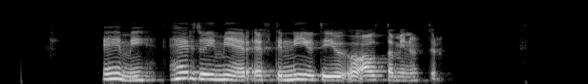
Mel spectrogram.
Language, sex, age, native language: Icelandic, female, 30-39, Finnish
